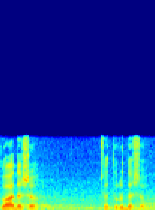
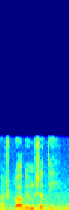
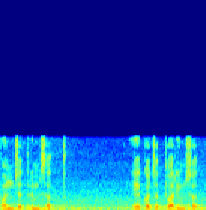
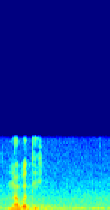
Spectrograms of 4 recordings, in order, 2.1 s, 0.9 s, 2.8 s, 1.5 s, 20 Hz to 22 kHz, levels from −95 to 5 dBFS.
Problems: none marked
